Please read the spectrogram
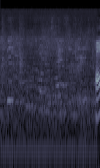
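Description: Children's chatter and murmuring voices in a hall, with a low steady hum underneath; a loud announcer's voice starts right at the end.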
